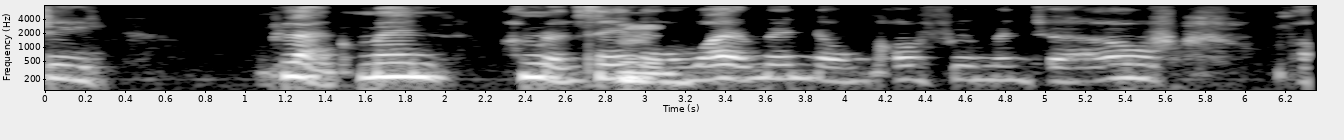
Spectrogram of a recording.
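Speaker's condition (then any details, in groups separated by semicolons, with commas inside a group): Cerebral palsy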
